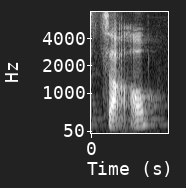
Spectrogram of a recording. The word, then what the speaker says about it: 早: It's pronounced as 早, and it means early.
